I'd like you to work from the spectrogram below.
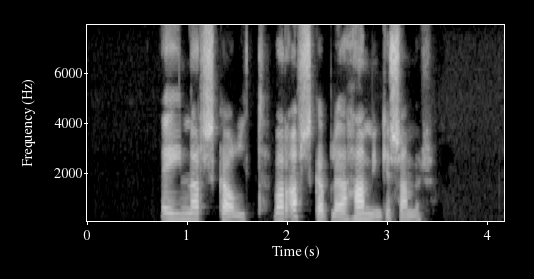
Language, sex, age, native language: Icelandic, female, 30-39, Icelandic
